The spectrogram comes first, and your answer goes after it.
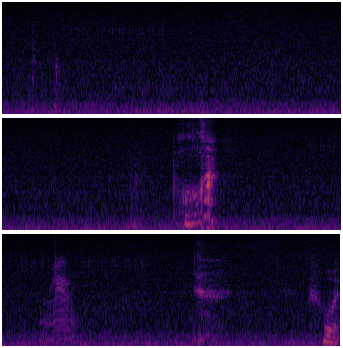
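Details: Domestic cat giving several short meows spaced a few seconds apart, the first loudest and rising then falling, over a steady hiss of background noise.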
